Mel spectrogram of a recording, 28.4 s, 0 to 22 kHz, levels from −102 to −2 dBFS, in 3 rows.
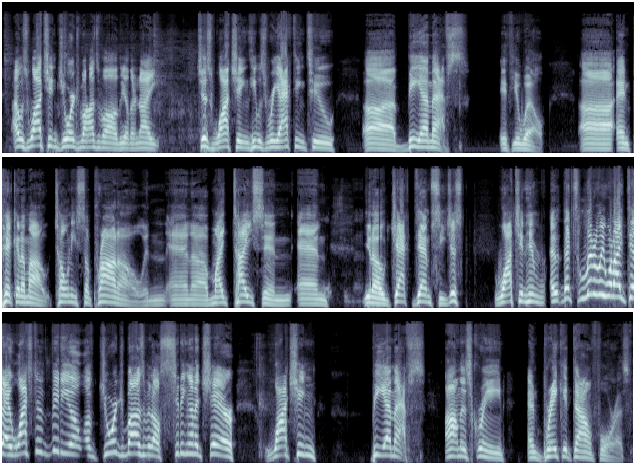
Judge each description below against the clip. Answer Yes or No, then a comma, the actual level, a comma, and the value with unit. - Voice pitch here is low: No, medium, 170 Hz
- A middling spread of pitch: No, wide, 7.2 semitones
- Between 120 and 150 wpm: Yes, average, 140 wpm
